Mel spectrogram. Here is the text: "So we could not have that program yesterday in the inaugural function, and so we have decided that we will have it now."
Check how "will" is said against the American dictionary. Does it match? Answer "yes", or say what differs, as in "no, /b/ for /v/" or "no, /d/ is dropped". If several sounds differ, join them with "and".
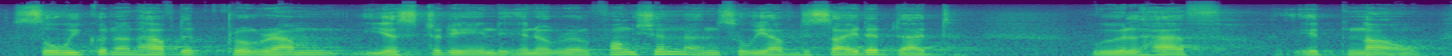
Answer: yes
